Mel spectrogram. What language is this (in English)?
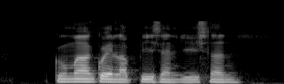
English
